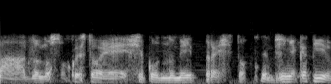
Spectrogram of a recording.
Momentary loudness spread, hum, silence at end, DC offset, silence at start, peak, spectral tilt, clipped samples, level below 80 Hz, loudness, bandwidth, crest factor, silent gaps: 4 LU; none; 0 s; under 0.1%; 0 s; -4 dBFS; -7.5 dB/octave; under 0.1%; -52 dBFS; -18 LUFS; 4.5 kHz; 14 dB; none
